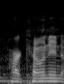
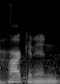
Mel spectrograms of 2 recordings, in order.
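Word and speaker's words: Harkonnen: Harkonin or hearkinin depending on how you pronounce it. I used to always say Harkonin, but then I think after watching like the sci-fi version, I I started saying mixing in Hearkin.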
